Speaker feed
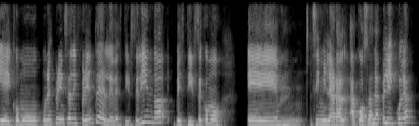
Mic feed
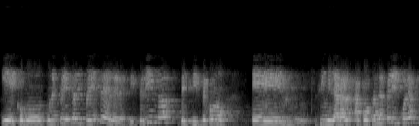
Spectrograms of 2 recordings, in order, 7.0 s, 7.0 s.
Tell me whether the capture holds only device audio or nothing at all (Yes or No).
Yes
